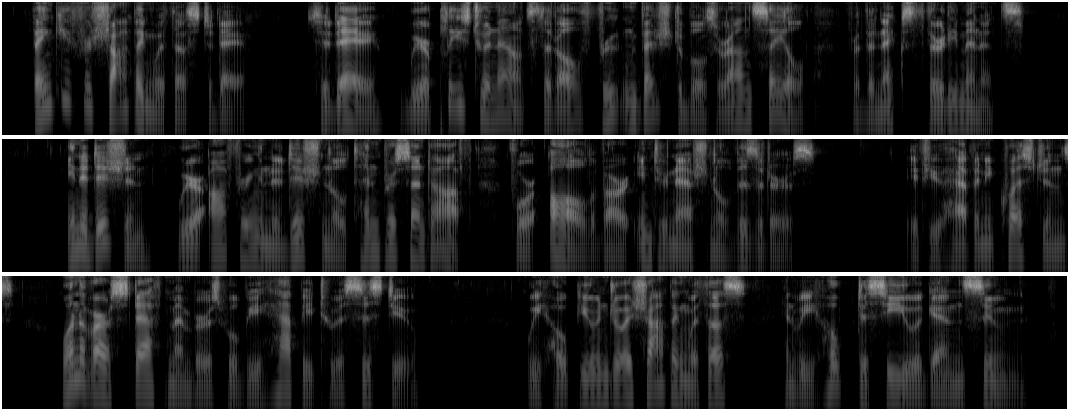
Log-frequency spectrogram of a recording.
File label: announce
